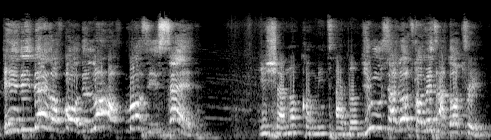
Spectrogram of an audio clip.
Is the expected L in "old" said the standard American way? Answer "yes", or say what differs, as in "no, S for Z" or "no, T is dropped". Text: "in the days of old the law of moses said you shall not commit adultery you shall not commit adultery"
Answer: no, L is dropped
